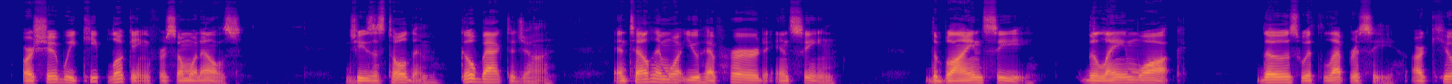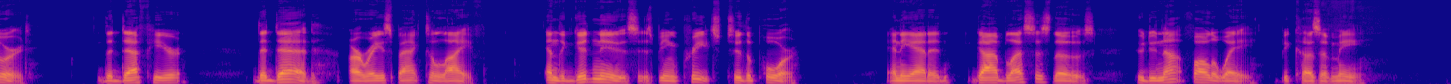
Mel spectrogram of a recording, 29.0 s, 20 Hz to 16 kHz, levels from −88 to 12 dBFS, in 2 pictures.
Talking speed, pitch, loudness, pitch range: 145 wpm, 105 Hz, -24 LUFS, 95-115 Hz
